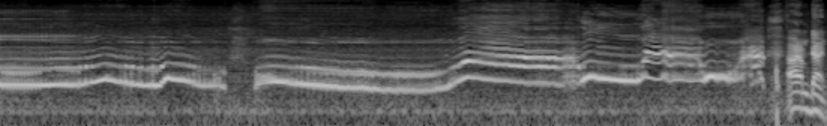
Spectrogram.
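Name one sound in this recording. A man sings loudly close by, holding long drawn-out notes.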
